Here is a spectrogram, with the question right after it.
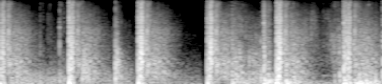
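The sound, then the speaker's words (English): Loud hand cannon gunfire: several sharp, booming shots fired at an uneven pace over a dense, noisy background of combat, with no one speaking. “Does he have a hand cannon up here?”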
